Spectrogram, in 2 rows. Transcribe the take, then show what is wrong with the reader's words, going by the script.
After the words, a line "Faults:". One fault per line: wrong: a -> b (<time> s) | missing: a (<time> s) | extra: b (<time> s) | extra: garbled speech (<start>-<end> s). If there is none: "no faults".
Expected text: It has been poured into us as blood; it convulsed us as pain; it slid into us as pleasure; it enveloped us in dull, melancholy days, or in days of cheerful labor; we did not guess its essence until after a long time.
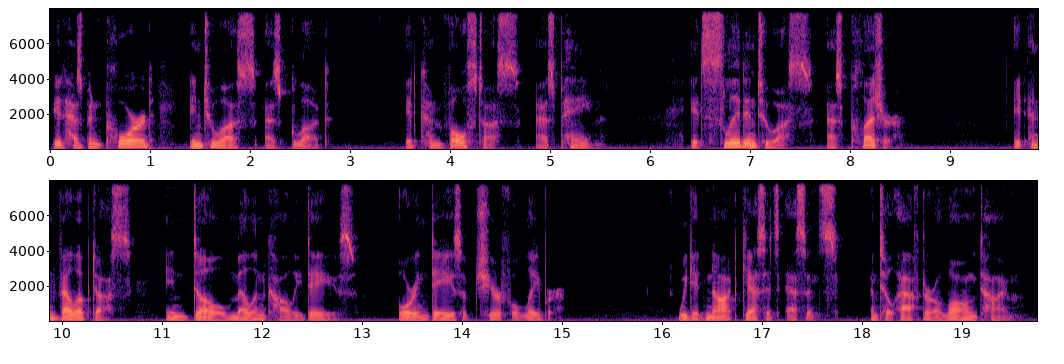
It has been poured into us as blood; it convulsed us as pain; it slid into us as pleasure; it enveloped us in dull, melancholy days, or in days of cheerful labor; we did not guess its essence until after a long time.
Faults:
no faults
